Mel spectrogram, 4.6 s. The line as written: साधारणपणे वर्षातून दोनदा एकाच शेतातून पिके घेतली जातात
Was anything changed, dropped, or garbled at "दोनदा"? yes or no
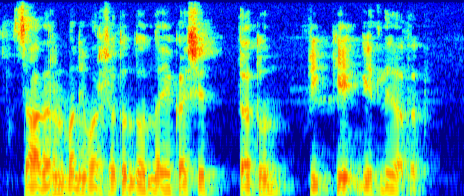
no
